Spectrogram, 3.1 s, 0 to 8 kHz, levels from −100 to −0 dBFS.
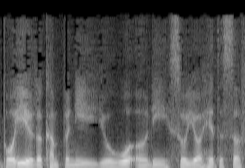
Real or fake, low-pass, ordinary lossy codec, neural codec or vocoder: fake; 7.2 kHz; MP3, 32 kbps; codec, 16 kHz, 0.2 kbps, FocalCodec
